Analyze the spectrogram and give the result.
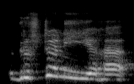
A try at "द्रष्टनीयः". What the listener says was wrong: द्रष्टनीयः. द्रष्ट द्रष्ट ஏன்னா நீங்க திருஷ்டன்னு போட்டேன்னா நீங்க ஸ்பெல்லிங்ல கீழே ரிக்காரா போட்டுருவேன். திருஷ்ட போட்டாதான் ர போடுவேன்.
